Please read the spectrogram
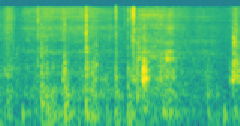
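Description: Near silence with a few faint clicks and rustles from a hand handling a trailer-light wire in plastic corrugated loom at a body grommet.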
